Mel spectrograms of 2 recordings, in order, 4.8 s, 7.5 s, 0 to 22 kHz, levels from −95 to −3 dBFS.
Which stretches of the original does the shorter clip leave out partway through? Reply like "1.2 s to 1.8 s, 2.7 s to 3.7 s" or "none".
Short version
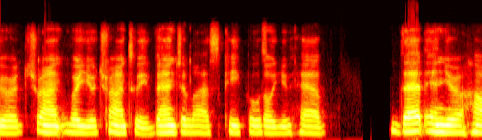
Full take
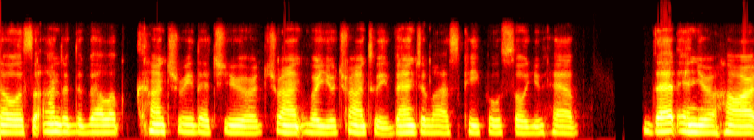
5.0 s to 5.2 s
